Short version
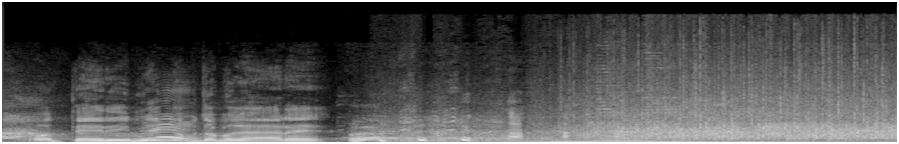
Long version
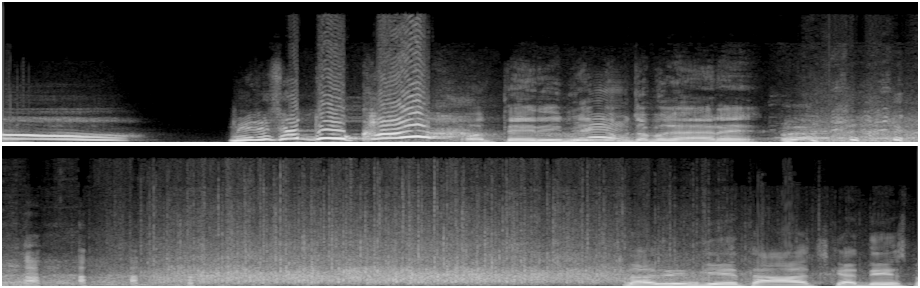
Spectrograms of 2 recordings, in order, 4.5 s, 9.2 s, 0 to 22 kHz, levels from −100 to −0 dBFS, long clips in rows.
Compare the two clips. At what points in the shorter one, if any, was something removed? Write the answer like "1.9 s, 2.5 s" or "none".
3.0 s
